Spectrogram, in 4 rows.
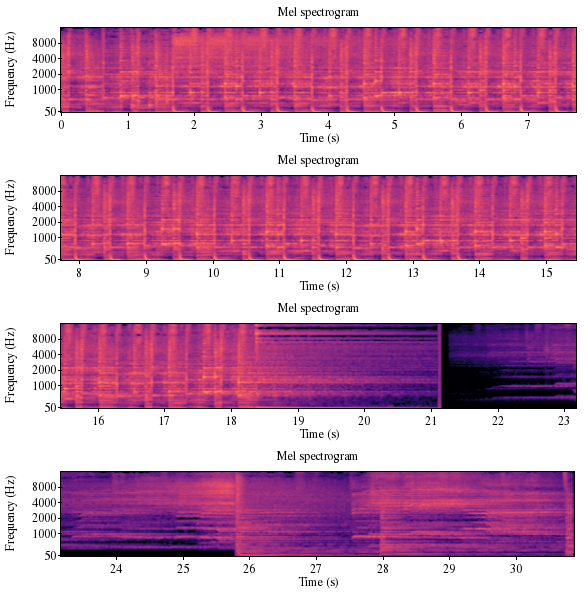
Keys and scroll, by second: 9.3 2, 9.9 Return, 13.6 2, 14.1 Return.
